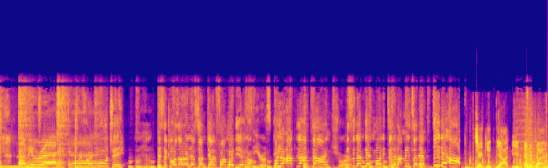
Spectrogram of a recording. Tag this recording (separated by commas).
Speech, Music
